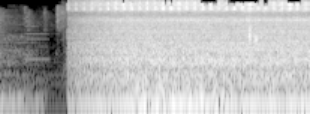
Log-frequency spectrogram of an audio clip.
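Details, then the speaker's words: Outdoor AC/heat pump condenser after preventive run capacitor replacement (unit was working before): kicks on after short silence, settles into steady even whoosh with low hum; running normally. "looks like it's working good so of course it was working before i just replaced it to preventing prevent it from stop working"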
